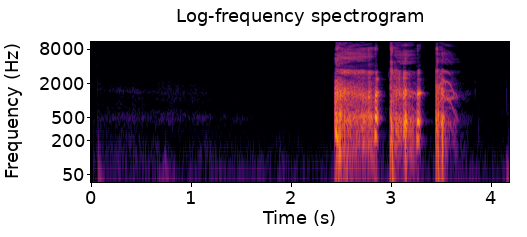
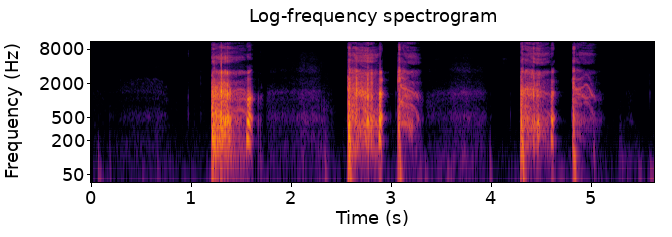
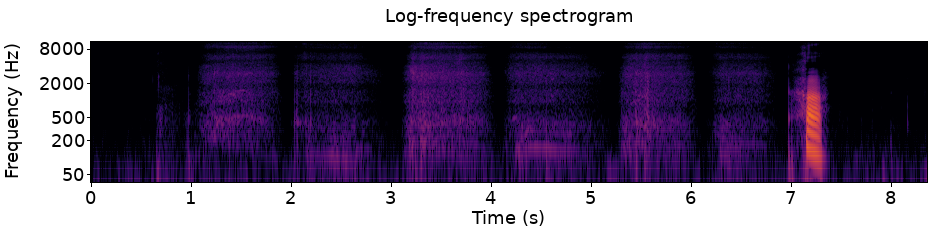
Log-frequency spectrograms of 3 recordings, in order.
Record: {"cough_length": "4.2 s", "cough_amplitude": 32768, "cough_signal_mean_std_ratio": 0.29, "three_cough_length": "5.6 s", "three_cough_amplitude": 32768, "three_cough_signal_mean_std_ratio": 0.3, "exhalation_length": "8.4 s", "exhalation_amplitude": 8892, "exhalation_signal_mean_std_ratio": 0.17, "survey_phase": "beta (2021-08-13 to 2022-03-07)", "age": "18-44", "gender": "Male", "wearing_mask": "Yes", "symptom_cough_any": true, "symptom_runny_or_blocked_nose": true, "symptom_abdominal_pain": true, "smoker_status": "Never smoked", "respiratory_condition_asthma": false, "respiratory_condition_other": false, "recruitment_source": "Test and Trace", "submission_delay": "0 days", "covid_test_result": "Positive", "covid_test_method": "LFT"}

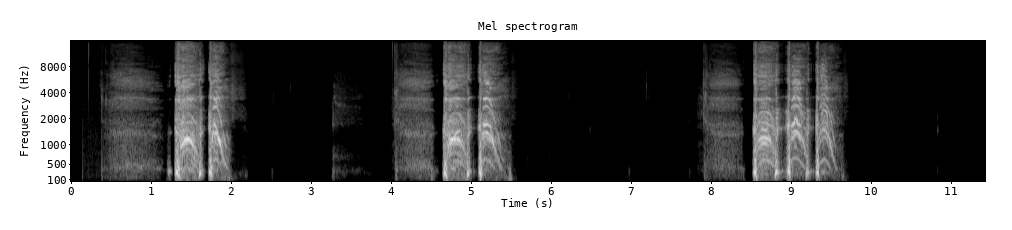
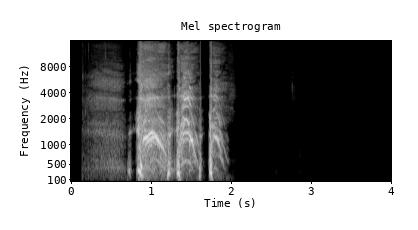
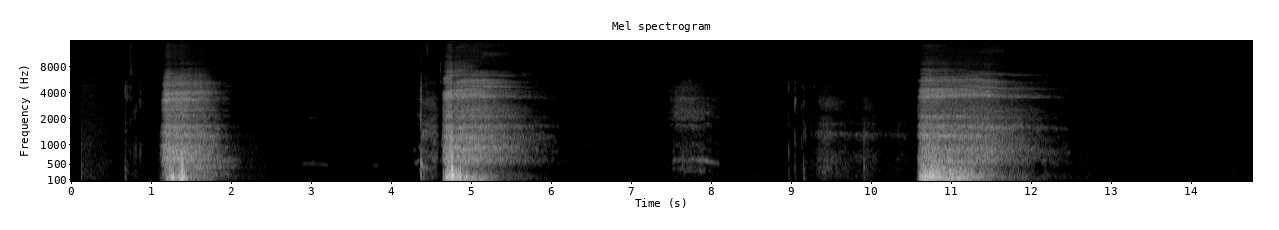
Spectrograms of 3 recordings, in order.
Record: {"three_cough_length": "11.4 s", "three_cough_amplitude": 31605, "three_cough_signal_mean_std_ratio": 0.31, "cough_length": "4.0 s", "cough_amplitude": 32051, "cough_signal_mean_std_ratio": 0.38, "exhalation_length": "14.8 s", "exhalation_amplitude": 26618, "exhalation_signal_mean_std_ratio": 0.24, "survey_phase": "beta (2021-08-13 to 2022-03-07)", "age": "45-64", "gender": "Male", "wearing_mask": "No", "symptom_none": true, "smoker_status": "Never smoked", "respiratory_condition_asthma": false, "respiratory_condition_other": false, "recruitment_source": "REACT", "submission_delay": "1 day", "covid_test_result": "Negative", "covid_test_method": "RT-qPCR"}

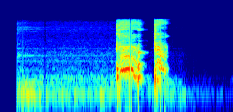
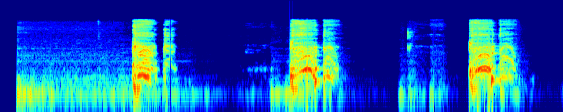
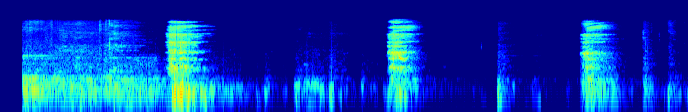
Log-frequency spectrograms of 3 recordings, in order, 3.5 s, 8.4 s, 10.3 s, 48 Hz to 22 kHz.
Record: {"cough_length": "3.5 s", "cough_amplitude": 30527, "cough_signal_mean_std_ratio": 0.33, "three_cough_length": "8.4 s", "three_cough_amplitude": 32768, "three_cough_signal_mean_std_ratio": 0.35, "exhalation_length": "10.3 s", "exhalation_amplitude": 10153, "exhalation_signal_mean_std_ratio": 0.34, "survey_phase": "beta (2021-08-13 to 2022-03-07)", "age": "18-44", "gender": "Male", "wearing_mask": "No", "symptom_fatigue": true, "symptom_headache": true, "smoker_status": "Never smoked", "respiratory_condition_asthma": true, "respiratory_condition_other": false, "recruitment_source": "REACT", "submission_delay": "1 day", "covid_test_result": "Negative", "covid_test_method": "RT-qPCR", "influenza_a_test_result": "Unknown/Void", "influenza_b_test_result": "Unknown/Void"}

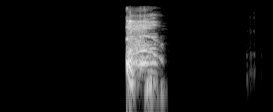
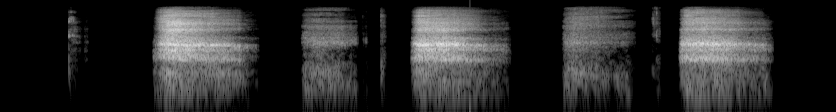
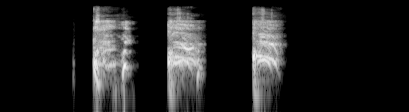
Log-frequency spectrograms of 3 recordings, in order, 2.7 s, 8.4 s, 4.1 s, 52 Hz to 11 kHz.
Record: {"cough_length": "2.7 s", "cough_amplitude": 29382, "cough_signal_mean_std_ratio": 0.26, "exhalation_length": "8.4 s", "exhalation_amplitude": 26796, "exhalation_signal_mean_std_ratio": 0.4, "three_cough_length": "4.1 s", "three_cough_amplitude": 30289, "three_cough_signal_mean_std_ratio": 0.38, "survey_phase": "beta (2021-08-13 to 2022-03-07)", "age": "18-44", "gender": "Female", "wearing_mask": "No", "symptom_fatigue": true, "symptom_headache": true, "symptom_onset": "12 days", "smoker_status": "Never smoked", "respiratory_condition_asthma": true, "respiratory_condition_other": false, "recruitment_source": "REACT", "submission_delay": "3 days", "covid_test_result": "Negative", "covid_test_method": "RT-qPCR"}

